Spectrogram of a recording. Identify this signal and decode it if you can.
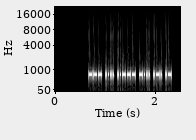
Morse code, heard as a keyed tone, about 52 wpm, 700 Hz. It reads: OH2BRA
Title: DXCC-100 Call Signs - 6 Characters - Repeated 2x - 50wpm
